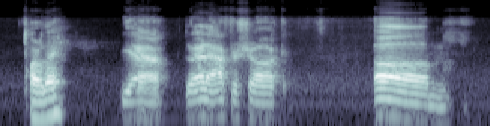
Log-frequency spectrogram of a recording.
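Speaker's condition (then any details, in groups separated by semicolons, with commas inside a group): No condition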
